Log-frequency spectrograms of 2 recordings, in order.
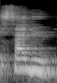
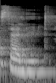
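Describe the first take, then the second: First: The final T sound is silent. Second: The final T sound is pronounced. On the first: The speaker calls it right. "on dit salut ... On ne prononce pas le T" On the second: The speaker calls it wrong. "on dit pas salut"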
